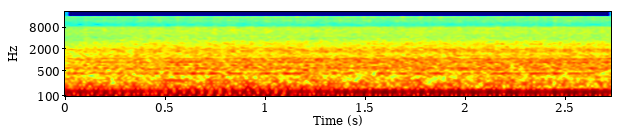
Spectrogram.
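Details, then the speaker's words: Ford-built M151A2 military jeep, 141.5 cubic inch engine, stored 20 years, about 48 psi oil pressure: steady idle with a dense, buzzy rattle appearing 15–20 seconds after starting and vanishing about a minute later; cause unconfirmed. "And, you know, 15, 20 seconds later, here come the rattle. Well, I don't know, a minute or so later, the rattle disappeared."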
